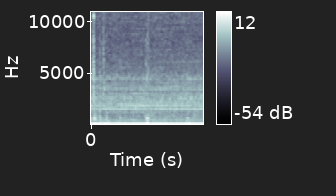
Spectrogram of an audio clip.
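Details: Go-kart that cranked but wouldn't start, suspected dirty carburetor; after carb cleaning and ready to drive: small single-cylinder engine at a steady, even idle with no misses or stumbles, running smoothly and healthy.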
